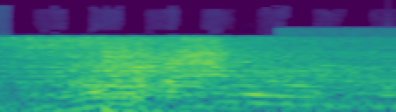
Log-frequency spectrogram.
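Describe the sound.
A car engine revs loudly and steadily as the car pulls away, with a dense, roaring drone that holds for about two seconds without any talking.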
